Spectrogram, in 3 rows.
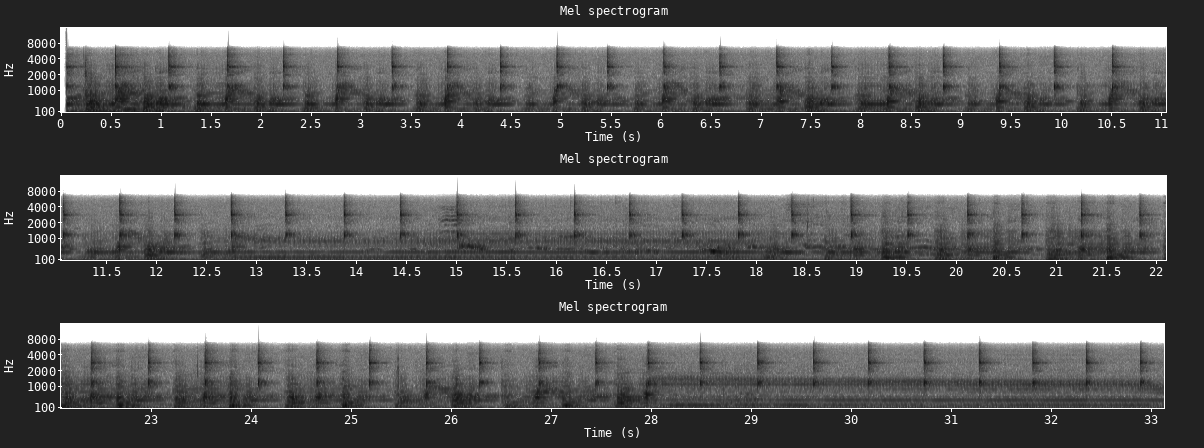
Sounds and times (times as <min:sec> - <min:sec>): Didgeridoo: 0:00.0 - 0:33.1.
